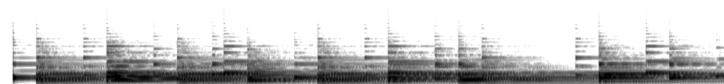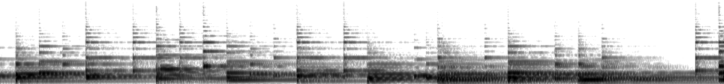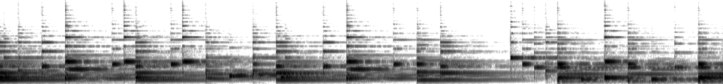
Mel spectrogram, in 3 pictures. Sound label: Harp; Adam Ondi Ahman; Holyoak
